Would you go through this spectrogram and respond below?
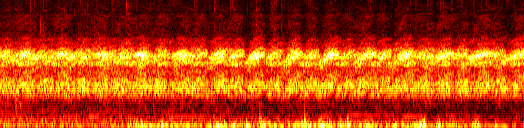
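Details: Dense chorus of frogs, with quick, throbbing croaks layered into a steady trilling wall of sound over a faint low rumble.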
